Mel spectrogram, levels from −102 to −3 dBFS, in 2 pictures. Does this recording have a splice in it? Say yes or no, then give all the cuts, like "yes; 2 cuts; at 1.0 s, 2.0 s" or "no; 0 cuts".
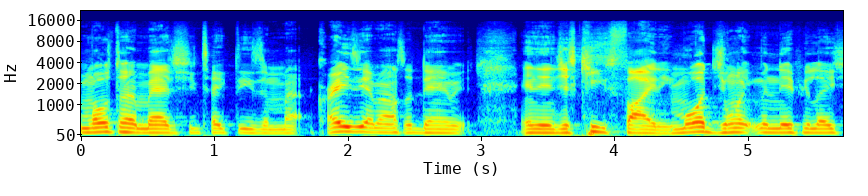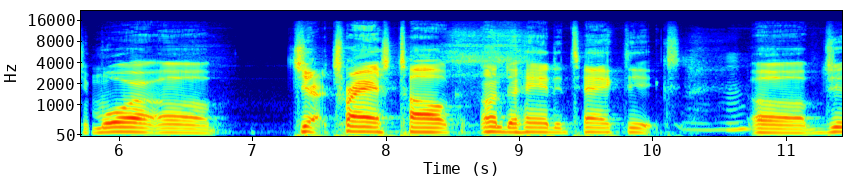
yes; 2 cuts; at 4.4 s, 5.7 s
